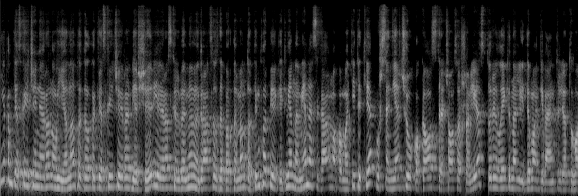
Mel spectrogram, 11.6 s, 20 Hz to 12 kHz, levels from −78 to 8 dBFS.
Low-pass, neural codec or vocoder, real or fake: 10.8 kHz; codec, 44.1 kHz, 7.8 kbps, DAC; fake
